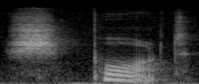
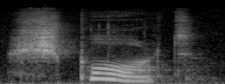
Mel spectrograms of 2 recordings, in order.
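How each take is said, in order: First: The word starts with an sh sound. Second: The word starts with an sh sound.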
